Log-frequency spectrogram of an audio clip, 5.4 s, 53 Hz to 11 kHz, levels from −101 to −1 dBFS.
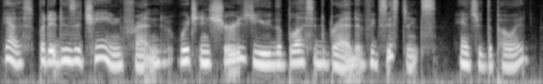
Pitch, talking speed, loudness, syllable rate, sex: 205 Hz, 200 wpm, -17 LUFS, 5.2 syllables/s, female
